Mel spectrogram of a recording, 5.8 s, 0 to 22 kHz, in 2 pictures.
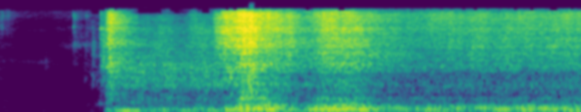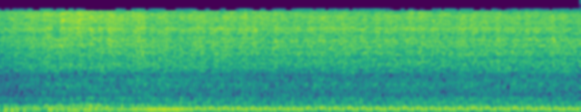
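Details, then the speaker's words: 1967 Plymouth Belvedere 440 big block with a Mopar Performance purple solid flat-tappet cam, first fire-up after valve adjustment (exhaust had been sloppy) and fresh oil and filter; fires at once, blips, settles to a steady deep idle, no clear valve tick. "So, all wet together, fresh oil, fresh filter, jump in it. First fire up since doing the work."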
